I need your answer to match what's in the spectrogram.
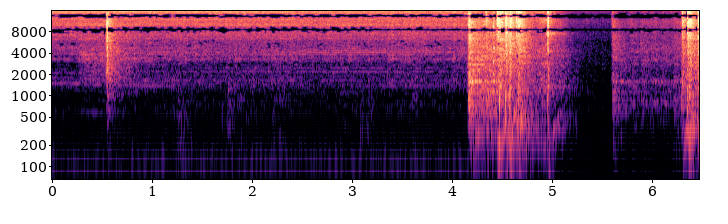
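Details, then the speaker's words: Rebuilt aluminum 5.3 LS, turbo build for 2014 Dodge Grand Caravan conversion, first start: a few ragged bursts that stumble and die; very lean, tune still set for 80 lb/hr injectors while 29 lb/hr fitted. "so we got fire oh that is exciting so i think i might know why uh well i loaded into tune with 80 pound per hour ejectors these are 29 pounds per hour"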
